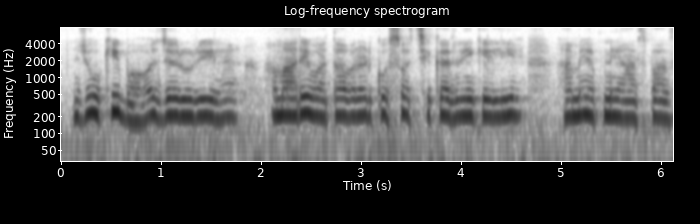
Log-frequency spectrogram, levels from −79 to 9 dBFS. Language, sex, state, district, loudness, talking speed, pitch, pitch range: Hindi, female, Uttar Pradesh, Varanasi, -15 LUFS, 145 wpm, 205 Hz, 200-210 Hz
